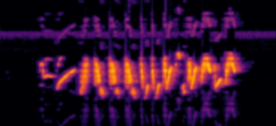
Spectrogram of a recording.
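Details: American goldfinch song: a rapid, continuous twitter of high, varied notes, some sweet and slurred, others short and buzzy, in a flowing warble of about three seconds on a quiet background.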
